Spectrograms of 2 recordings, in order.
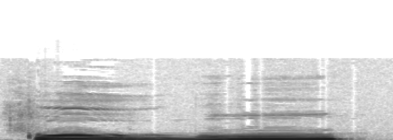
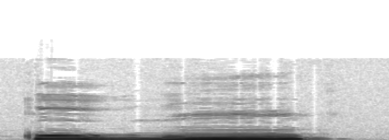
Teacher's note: dhamma is followed by a waw, it is stretched for 2 counts or by 2 harkat, and it is called waw madda.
